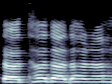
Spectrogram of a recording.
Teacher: त हम दांतों से बोलते हैं, उसे दंत वर्ण कहते हैं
